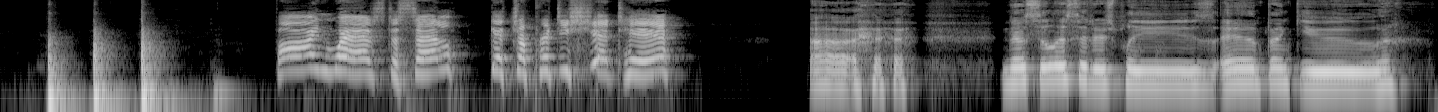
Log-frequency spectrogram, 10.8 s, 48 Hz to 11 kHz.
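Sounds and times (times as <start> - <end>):
firm knocking on a door: 0.3 - 1.8
speech: 2.1 - 5.1, 6.1 - 10.6.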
